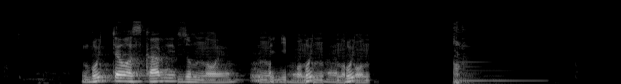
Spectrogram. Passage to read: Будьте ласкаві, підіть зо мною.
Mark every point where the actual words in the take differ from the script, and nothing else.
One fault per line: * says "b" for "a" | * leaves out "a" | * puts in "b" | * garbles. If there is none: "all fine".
* leaves out "підіть"
* garbles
